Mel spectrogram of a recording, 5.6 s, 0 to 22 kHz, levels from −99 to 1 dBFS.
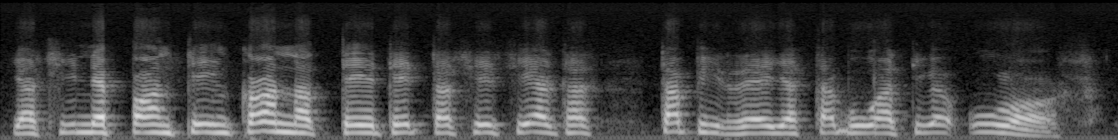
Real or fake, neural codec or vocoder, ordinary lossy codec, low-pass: real; none; Opus, 64 kbps; 19.8 kHz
